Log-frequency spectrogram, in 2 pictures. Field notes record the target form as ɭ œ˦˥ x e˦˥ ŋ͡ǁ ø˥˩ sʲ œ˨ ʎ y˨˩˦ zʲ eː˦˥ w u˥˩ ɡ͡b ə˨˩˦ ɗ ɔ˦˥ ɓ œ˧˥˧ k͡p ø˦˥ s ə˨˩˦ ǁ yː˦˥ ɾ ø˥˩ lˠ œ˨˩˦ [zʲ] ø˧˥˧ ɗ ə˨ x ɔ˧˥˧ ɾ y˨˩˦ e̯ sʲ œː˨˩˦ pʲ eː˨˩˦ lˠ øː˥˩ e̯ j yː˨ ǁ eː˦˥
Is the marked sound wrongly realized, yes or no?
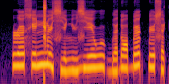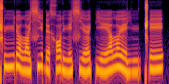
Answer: yes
